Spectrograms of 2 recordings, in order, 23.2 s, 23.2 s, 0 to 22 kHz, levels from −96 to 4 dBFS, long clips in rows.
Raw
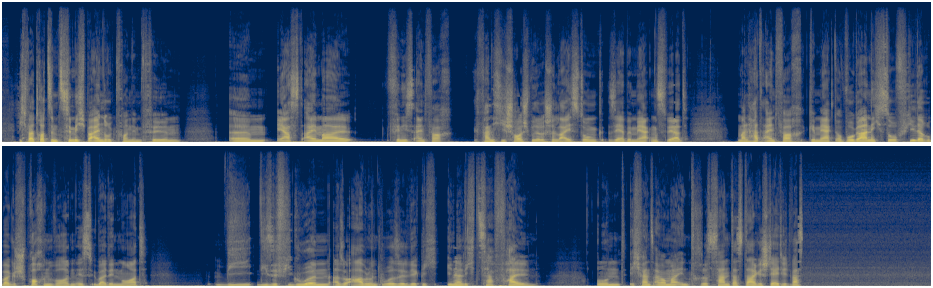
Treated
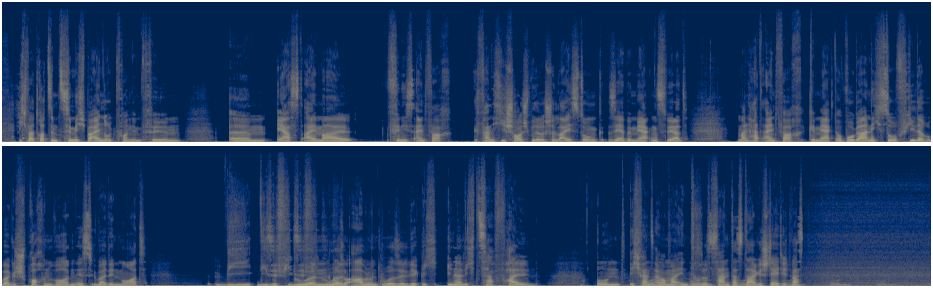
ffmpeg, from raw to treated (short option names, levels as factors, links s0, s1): -filter_complex "[0:a]asplit=2[s0][s1];[s1]afade=t=in:st=14.91:d=0.01,afade=t=out:st=15.56:d=0.01,aecho=0:1:340|680:0.794328|0.0794328[s2];[s0][s2]amix=inputs=2:normalize=0,asplit=2[s3][s4];[s4]afade=t=in:st=18.25:d=0.01,afade=t=out:st=19.39:d=0.01,aecho=0:1:580|1160|1740|2320|2900|3480|4060:0.630957|0.347027|0.190865|0.104976|0.0577365|0.0317551|0.0174653[s5];[s3][s5]amix=inputs=2:normalize=0,lowshelf=f=140:g=4,acompressor=threshold=0.0158:ratio=2,volume=0.562"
